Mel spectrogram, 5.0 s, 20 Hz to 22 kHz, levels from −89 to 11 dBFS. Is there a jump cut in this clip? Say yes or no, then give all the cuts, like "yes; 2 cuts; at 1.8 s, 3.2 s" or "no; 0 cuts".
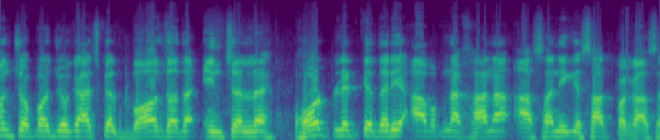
yes; 1 cut; at 2.1 s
